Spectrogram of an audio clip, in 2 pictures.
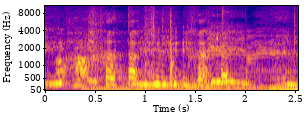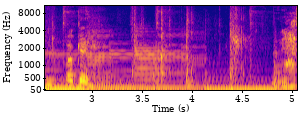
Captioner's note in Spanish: Risas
